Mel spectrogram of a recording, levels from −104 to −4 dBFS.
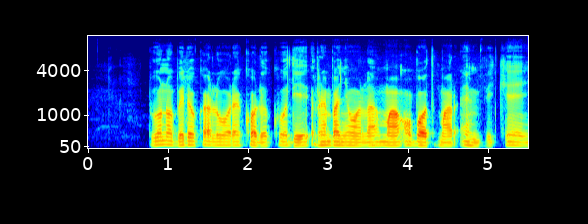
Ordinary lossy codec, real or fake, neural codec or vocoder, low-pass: none; real; none; 10.8 kHz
